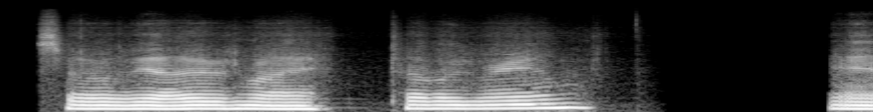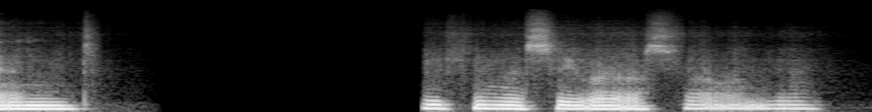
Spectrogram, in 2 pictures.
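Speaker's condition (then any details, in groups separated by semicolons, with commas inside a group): Parkinson's disease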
